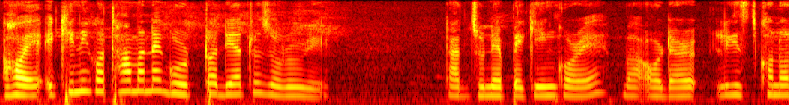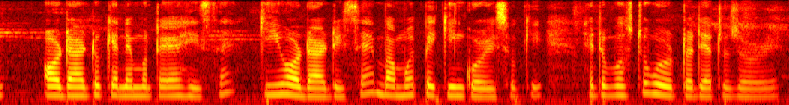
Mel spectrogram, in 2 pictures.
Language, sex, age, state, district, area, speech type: Assamese, female, 18-30, Assam, Golaghat, urban, spontaneous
